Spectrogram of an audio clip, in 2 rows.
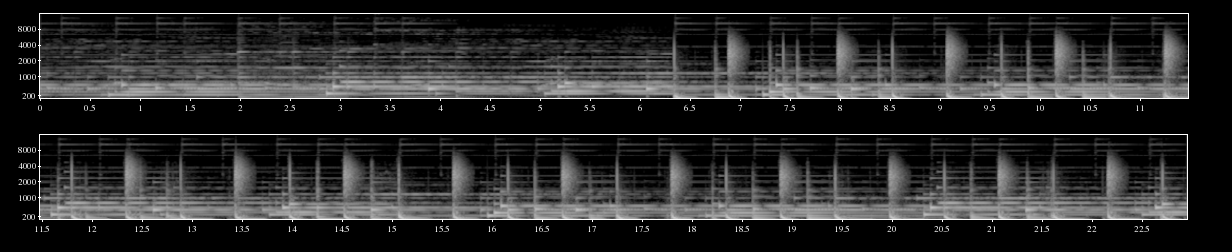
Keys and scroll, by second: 5.4 typing, 7.2-18.2 typing.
